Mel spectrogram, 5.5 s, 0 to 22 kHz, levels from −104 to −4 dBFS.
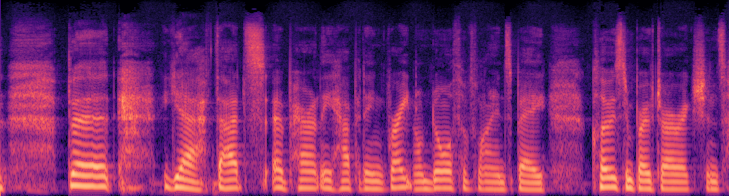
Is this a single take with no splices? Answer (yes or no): no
